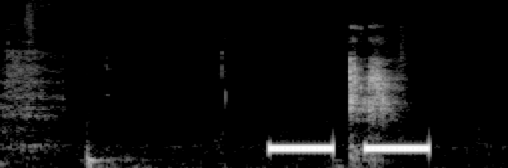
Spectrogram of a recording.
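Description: A telephone ringback tone of an outgoing phone call sounds twice, two steady mid-pitched buzzing pulses of about half a second each with a short gap between, loud and alone after a brief soft clatter.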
